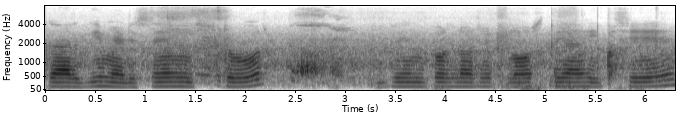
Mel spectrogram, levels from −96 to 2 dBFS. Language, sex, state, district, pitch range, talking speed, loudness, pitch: Odia, female, Odisha, Sambalpur, 145-150 Hz, 75 wpm, -19 LUFS, 150 Hz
